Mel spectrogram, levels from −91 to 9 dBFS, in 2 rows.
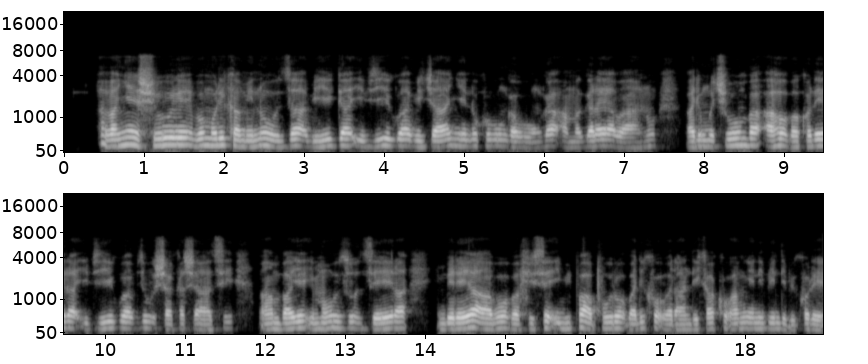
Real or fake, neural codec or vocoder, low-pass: fake; vocoder, 22.05 kHz, 80 mel bands, WaveNeXt; 7.2 kHz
